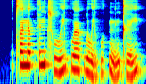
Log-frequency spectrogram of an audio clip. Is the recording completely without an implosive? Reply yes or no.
yes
